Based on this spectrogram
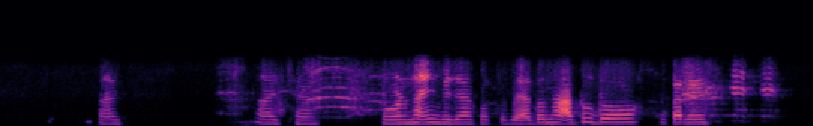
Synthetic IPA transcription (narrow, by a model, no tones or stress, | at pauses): a | tːt͡ʃʰahɔɽnaʔiɲbʱɛd͡ʒakɔt̪ɛbɛad̪ɔnɦaʔd̪ud̪ɔakaɾɛ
